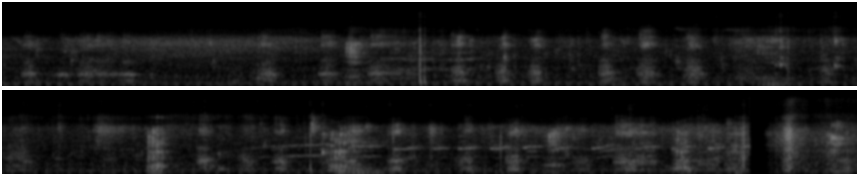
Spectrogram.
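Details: Several pigs and piglets at a Tripura farm in India, busy overlapping grunts with rising squeals toward the end and a brief cut near the finish.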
